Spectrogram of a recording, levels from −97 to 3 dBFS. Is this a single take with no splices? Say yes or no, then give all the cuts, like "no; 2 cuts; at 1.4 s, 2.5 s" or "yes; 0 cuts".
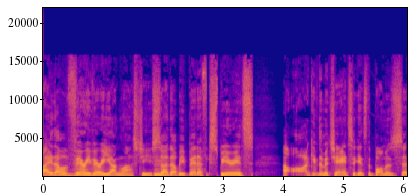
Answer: no; 1 cut; at 2.7 s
